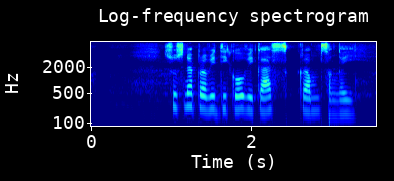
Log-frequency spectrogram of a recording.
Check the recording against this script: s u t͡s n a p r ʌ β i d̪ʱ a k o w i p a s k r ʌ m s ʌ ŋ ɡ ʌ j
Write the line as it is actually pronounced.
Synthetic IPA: s u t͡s n a p r ʌ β i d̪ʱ i k o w i k a s k r ʌ m s ʌ ŋ ɡ ʌ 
